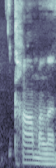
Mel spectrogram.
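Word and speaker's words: Kamala: I don't know how to say Kamla.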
